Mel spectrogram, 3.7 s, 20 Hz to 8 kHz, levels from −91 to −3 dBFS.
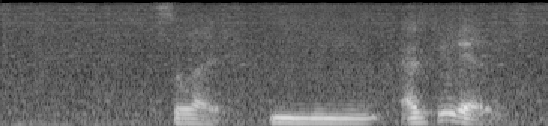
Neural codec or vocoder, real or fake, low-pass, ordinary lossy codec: codec, 24 kHz, 0.9 kbps, WavTokenizer, medium speech release version 2; fake; 7.2 kHz; AAC, 32 kbps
